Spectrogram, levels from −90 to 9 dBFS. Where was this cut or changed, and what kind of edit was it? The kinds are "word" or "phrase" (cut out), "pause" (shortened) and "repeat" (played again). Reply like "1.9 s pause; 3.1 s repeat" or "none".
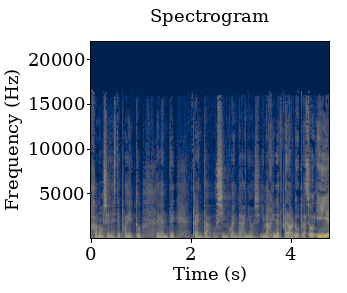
1.3 s word; 3.8 s phrase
